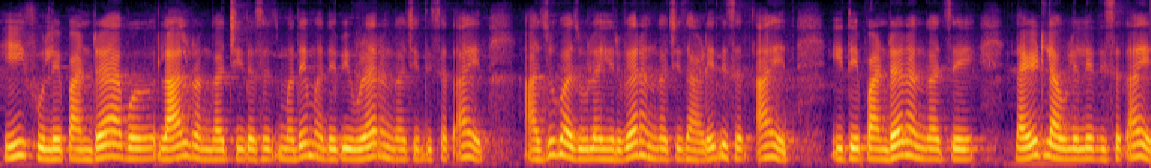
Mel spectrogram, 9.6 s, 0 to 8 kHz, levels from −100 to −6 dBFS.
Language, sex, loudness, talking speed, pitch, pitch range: Marathi, female, -20 LUFS, 160 wpm, 185 Hz, 180-205 Hz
